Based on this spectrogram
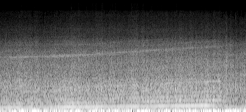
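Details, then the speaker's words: Auction-bought motorcycle, believed inline-four, riding under load: steady drone rising slowly as it pulls through the gear, smooth and even under wind and road noise; normal healthy acceleration. "It's smooth, it pulls great."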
